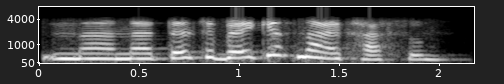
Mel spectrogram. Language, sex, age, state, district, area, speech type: Kashmiri, female, 30-45, Jammu and Kashmir, Bandipora, rural, conversation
